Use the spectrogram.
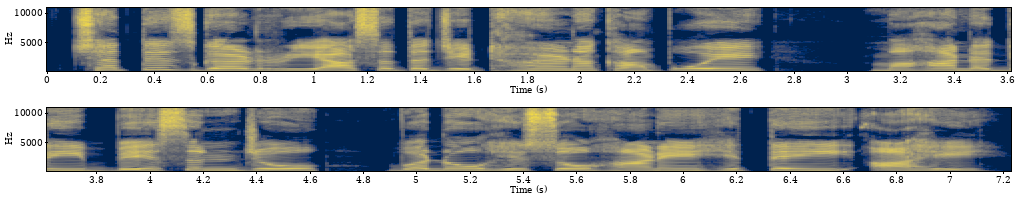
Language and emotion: Sindhi, neutral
